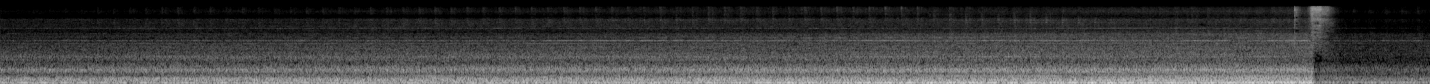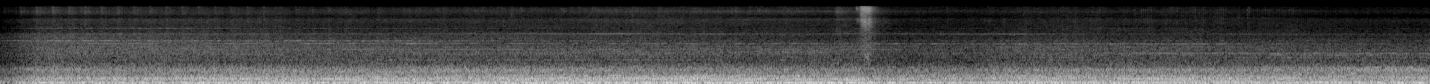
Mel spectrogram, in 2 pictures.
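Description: Freight train hauled by several diesel locomotives passing close by: a deep engine rumble that grows louder as the locomotives approach, a brief drop about halfway through, then the locomotives and wagons rolling past loudly.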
